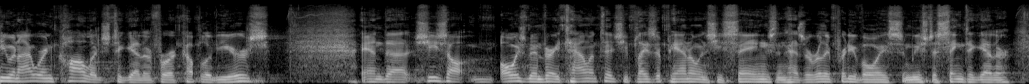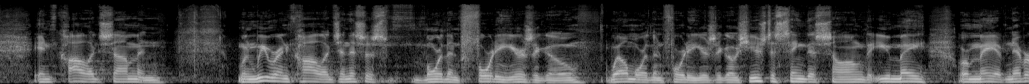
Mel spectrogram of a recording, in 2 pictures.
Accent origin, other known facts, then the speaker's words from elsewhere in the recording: Oklahoma, United States; moved away as an adult; I was living in my hometown where I was born and raised.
